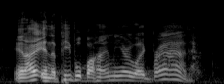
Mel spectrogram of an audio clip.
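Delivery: plain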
